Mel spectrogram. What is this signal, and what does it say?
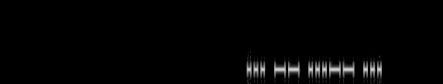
Morse code, heard as a keyed tone, about 34 wpm, 700 Hz. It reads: SM3S
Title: DXCC-100 Call Signs - 4 Characters - Repeated 3x - 35wpm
